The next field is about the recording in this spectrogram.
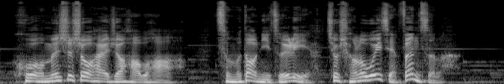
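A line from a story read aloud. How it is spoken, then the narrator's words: Chuckling. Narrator (Chinese): 小胡子嘿嘿一笑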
